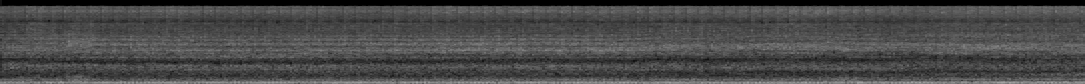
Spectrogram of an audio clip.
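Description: The engine of a sand dredger running steadily, driving the pump that sucks water and sand out of a barge's load. A steady low drone that holds the same speed throughout.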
